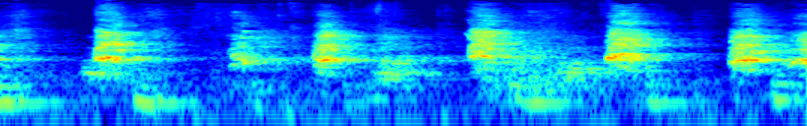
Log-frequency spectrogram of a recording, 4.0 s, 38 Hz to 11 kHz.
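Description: A dog barking repeatedly at a cat: six short barks, about one every 0.6 s.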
